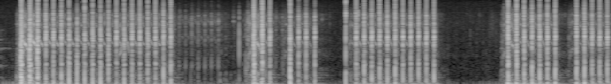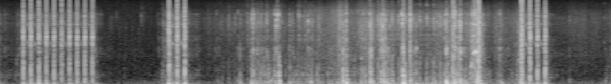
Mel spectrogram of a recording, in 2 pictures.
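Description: Airsoft gun firing in repeated full-auto bursts, a rapid even rattle of about fourteen shots a second broken by short pauses. The rattle turns into a more ragged, denser clatter of shots near the end.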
